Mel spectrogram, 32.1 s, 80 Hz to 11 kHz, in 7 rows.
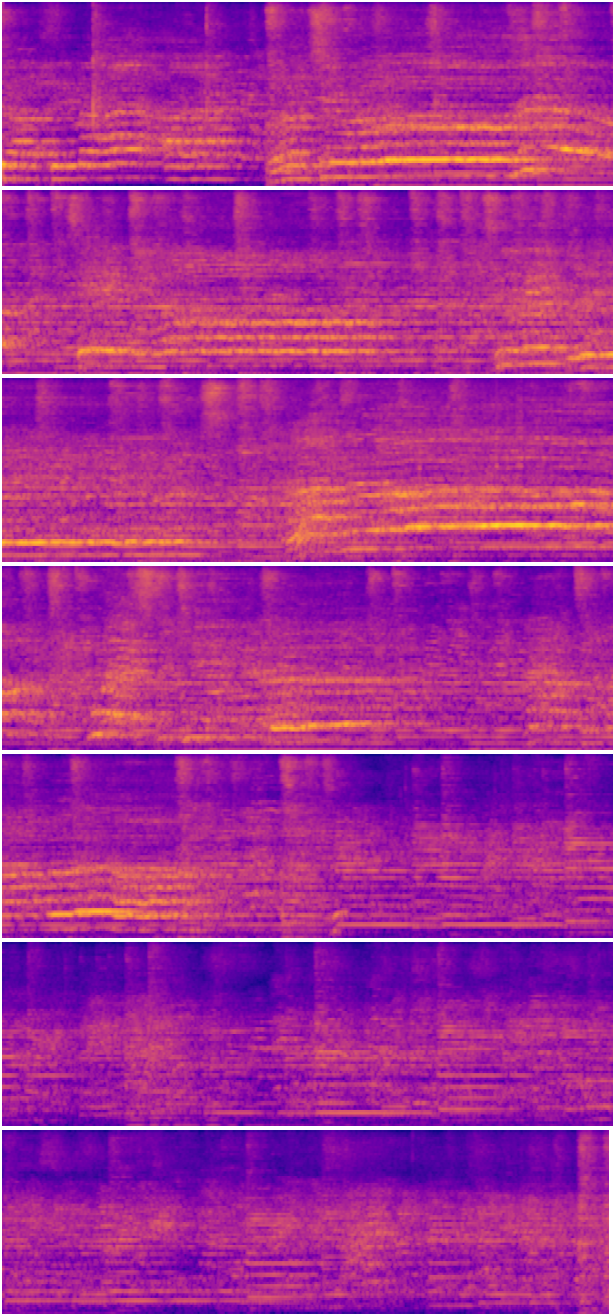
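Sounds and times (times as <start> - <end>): person singing: 0.0 - 20.9
country music on guitar and bass: 0.0 - 32.0.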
